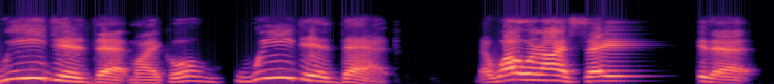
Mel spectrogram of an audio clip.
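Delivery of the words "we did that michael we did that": voice full of shock, stunned. Retelling own past words caught on video: imitating own shocked tone. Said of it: "It sounds like there's a shock in my voice".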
